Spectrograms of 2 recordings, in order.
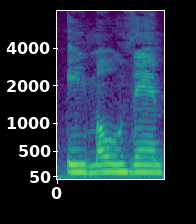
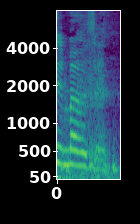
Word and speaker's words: EmoZen: And when you do this, the emoen begins to manifest itself.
